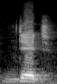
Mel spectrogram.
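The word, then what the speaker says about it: debt: তো এখানে এই যে ডেটর ডেট থেকে ডেটর তো এখানে আমরা যেই বির উচ্চারণটা এই ডেটের মধ্যে এই বির উচ্চারণটা এখানে উজ্জ থাকবে। এখানে অনেকজল থাকবে। মানে এখানে বির উচ্চারণটা হবে না।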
